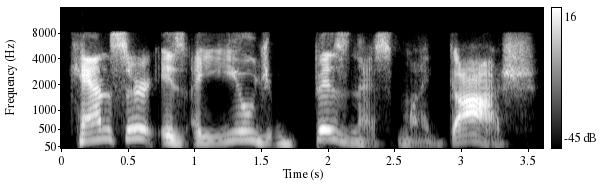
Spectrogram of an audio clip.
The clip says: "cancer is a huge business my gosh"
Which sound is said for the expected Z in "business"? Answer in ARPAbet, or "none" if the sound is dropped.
Z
